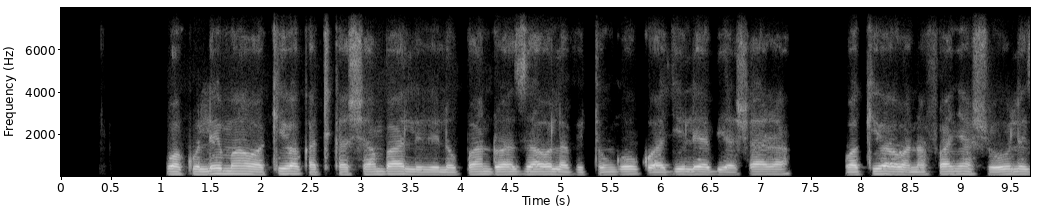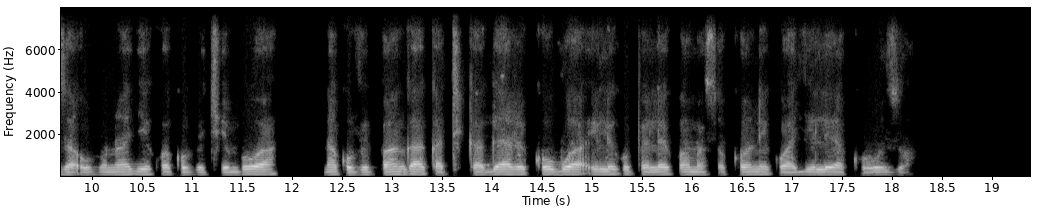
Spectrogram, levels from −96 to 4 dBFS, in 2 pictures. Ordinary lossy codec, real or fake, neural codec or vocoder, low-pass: Opus, 32 kbps; fake; vocoder, 44.1 kHz, 128 mel bands every 512 samples, BigVGAN v2; 7.2 kHz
